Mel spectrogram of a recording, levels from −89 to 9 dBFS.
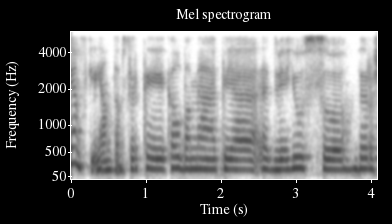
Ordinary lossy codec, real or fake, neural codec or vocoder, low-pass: AAC, 48 kbps; real; none; 5.4 kHz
